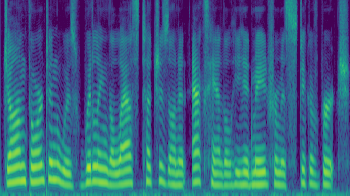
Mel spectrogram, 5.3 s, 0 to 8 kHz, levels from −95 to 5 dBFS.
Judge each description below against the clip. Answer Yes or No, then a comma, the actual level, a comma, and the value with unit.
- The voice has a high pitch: Yes, high, 195 Hz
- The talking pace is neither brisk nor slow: No, fast, 215 wpm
